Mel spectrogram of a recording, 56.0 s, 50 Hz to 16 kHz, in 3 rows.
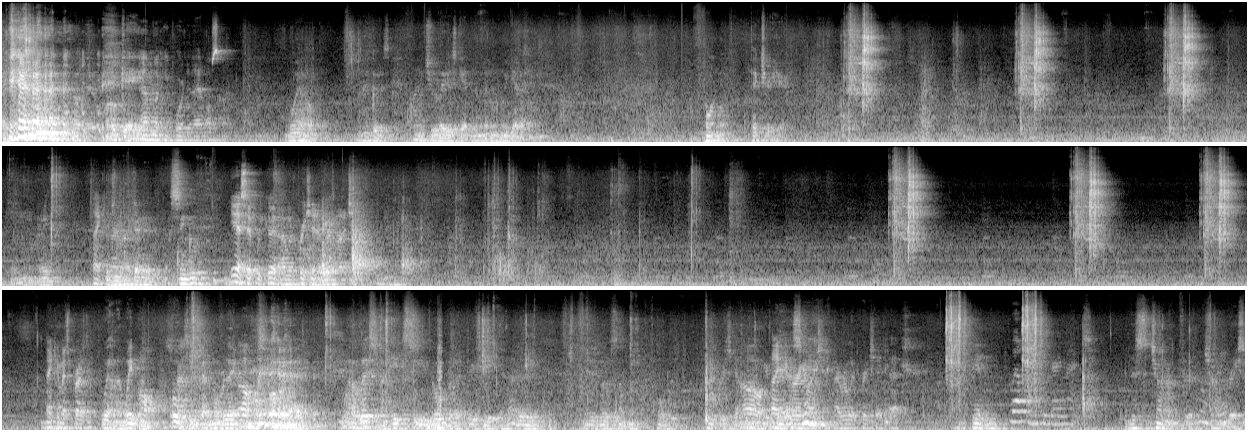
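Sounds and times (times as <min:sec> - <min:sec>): camera shutter firing: 0:12.6 - 0:13.3, 0:15.2 - 0:15.9, 0:17.4 - 0:18.1, 0:32.0 - 0:32.8, 0:34.7 - 0:35.4, 0:36.6 - 0:37.4, 0:51.5 - 0:51.9, 0:52.6 - 0:53.1.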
